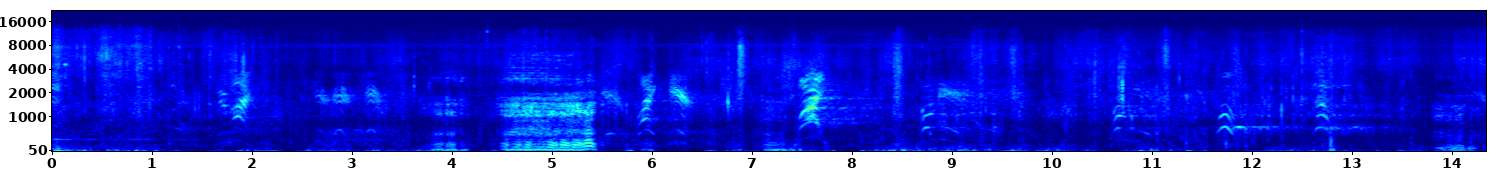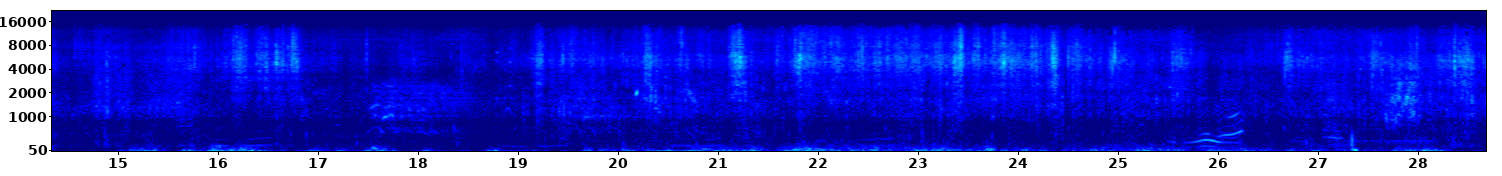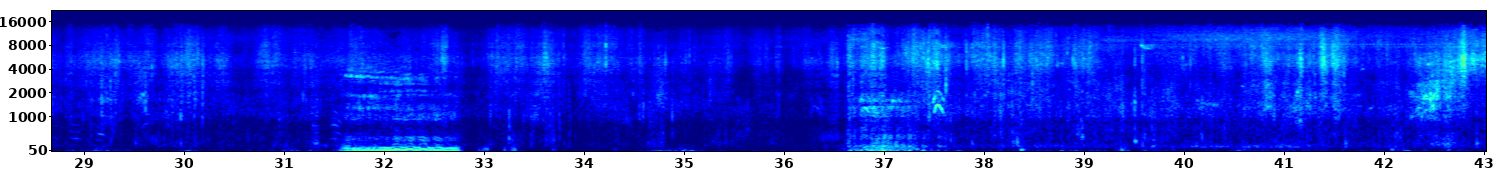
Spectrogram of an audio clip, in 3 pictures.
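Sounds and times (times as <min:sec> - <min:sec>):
rumble of movement and wind: 0:00.0 - 0:05.0, 0:20.0 - 0:28.3.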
